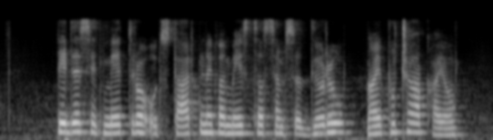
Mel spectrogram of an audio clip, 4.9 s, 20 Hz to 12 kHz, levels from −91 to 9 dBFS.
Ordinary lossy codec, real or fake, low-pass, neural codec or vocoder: none; fake; 7.2 kHz; codec, 16 kHz, 2 kbps, X-Codec, HuBERT features, trained on general audio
